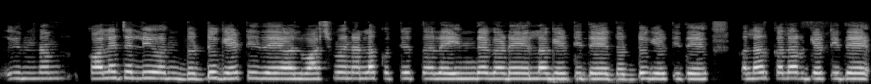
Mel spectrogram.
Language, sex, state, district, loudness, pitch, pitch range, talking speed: Kannada, male, Karnataka, Shimoga, -15 LUFS, 265 Hz, 260-275 Hz, 165 wpm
